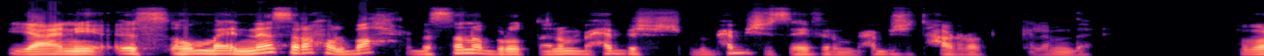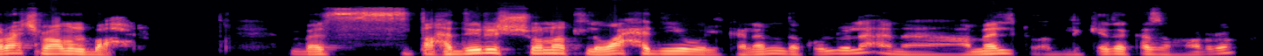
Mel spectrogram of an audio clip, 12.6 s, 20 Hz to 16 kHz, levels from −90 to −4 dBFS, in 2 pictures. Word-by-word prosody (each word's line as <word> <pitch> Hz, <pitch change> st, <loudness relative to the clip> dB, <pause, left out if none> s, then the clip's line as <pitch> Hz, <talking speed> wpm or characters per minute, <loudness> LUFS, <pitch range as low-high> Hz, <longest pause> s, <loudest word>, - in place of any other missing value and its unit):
يعني 135 Hz, +1 st, +6 dB
اس 140 Hz, -1 st, 0 dB
هُم 145 Hz, +1 st, +5 dB
الناس 165 Hz, +8 st, +5 dB
راحوا 180 Hz, +2 st, +3 dB
البحر 125 Hz, -, 0 dB
بس 120 Hz, +5 st, -2 dB
أنا 170 Hz, 0 st, +4 dB
بروطة، 130 Hz, -3 st, -2 dB
أنا 130 Hz, -, -1 dB
ما 140 Hz, -, -2 dB
باحبش 140 Hz, -2 st, -4 dB
ما 110 Hz, -1 st, -19 dB
باحبش 160 Hz, +3 st, -4 dB
أسافر، 115 Hz, 0 st, -5 dB
ما 100 Hz, -, -14 dB
باحبش 120 Hz, +3 st, -9 dB
أتحرّك، 110 Hz, -, -6 dB
الكلام 105 Hz, 0 st, -17 dB
ده، 95 Hz, -, -18 dB, 0.8 s
فما 120 Hz, +1 st, 0 dB
رُحتش 155 Hz, 0 st, +2 dB
معاهم 140 Hz, 0 st, +5 dB
البحر. 125 Hz, -4 st, -2 dB, 0.7 s
بس 120 Hz, +2 st, -1 dB
تحضير 140 Hz, +7 st, +3 dB
الشنط 160 Hz, -3 st, +2 dB
لوحدي 135 Hz, -2 st, +2 dB
والكلام 120 Hz, +3 st, -4 dB
ده 130 Hz, -, -5 dB
كله، 145 Hz, +4 st, -7 dB
لأ 165 Hz, -2 st, -5 dB
أنا 120 Hz, -7 st, -10 dB, 0.3 s
عملته 140 Hz, +6 st, -2 dB
قبل 110 Hz, 0 st, -21 dB
كده 130 Hz, +1 st, -2 dB
كذا 120 Hz, -2 st, -6 dB
مرة، 110 Hz, -, -9 dB
130 Hz, 180 wpm, -21 LUFS, 120-150 Hz, 0.8 s, يعني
